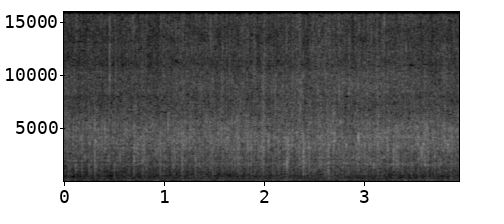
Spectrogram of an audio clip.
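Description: Chicken searing in a Lodge cast iron pan gives a steady, close, even sizzle that holds at one level throughout, with no talking.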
